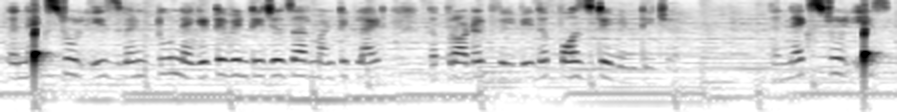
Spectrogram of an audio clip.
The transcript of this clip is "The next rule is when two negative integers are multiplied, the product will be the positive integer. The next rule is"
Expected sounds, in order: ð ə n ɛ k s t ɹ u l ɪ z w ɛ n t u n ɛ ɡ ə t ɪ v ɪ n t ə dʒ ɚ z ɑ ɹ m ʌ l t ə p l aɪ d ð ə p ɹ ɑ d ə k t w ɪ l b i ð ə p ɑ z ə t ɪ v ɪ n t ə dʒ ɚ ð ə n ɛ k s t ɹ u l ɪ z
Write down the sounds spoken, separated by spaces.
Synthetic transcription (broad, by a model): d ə n ɛ k s t ɹ u l ɪ z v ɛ n t u n ɛ ɡ ə t ɪ v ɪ n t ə dʒ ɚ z ɑ ɹ m ʌ l t ə p l aɪ d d ə p ɹ ɑ d ə k t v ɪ l b i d ə p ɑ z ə t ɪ v ɪ n t ə dʒ ɚ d ə n ɛ k s t ɹ u l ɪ z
